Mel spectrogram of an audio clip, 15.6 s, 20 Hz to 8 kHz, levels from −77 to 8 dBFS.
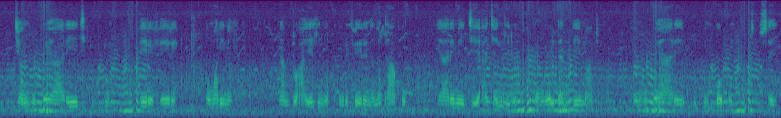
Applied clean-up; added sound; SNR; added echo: none; Buzz; 2 dB; none.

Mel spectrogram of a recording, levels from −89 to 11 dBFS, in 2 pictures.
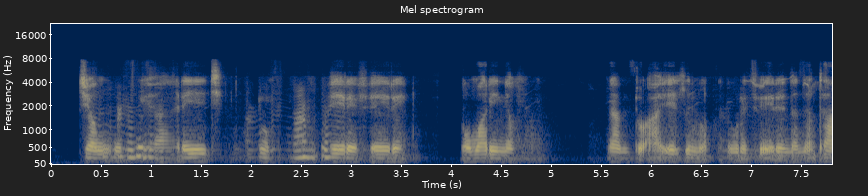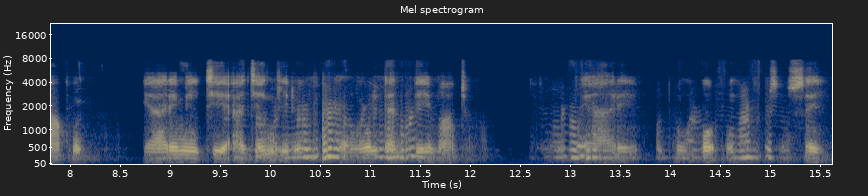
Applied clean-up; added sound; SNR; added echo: neural mask model DeepFilterNet 3.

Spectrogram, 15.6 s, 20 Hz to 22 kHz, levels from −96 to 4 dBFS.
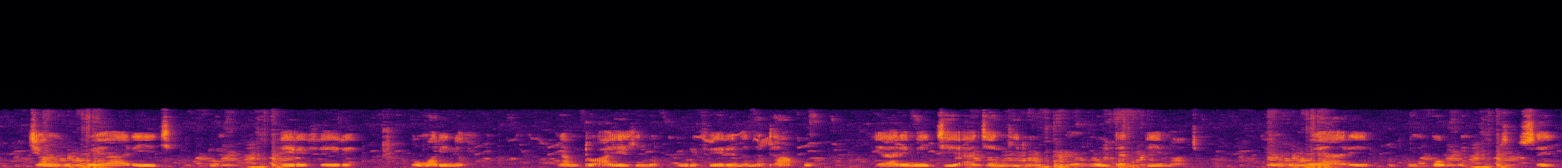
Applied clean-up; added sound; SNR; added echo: classical method log-MMSE.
